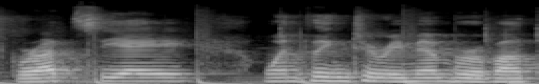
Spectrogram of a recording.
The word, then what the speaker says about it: grazie: and thank you is grazier it's not gracias gracias is spanish it's grazier one thing to remember about the italian language is that italians never miss a vowel vowels are all always pronounced they rarely rarely just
